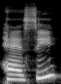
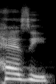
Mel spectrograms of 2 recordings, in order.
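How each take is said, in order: First: The middle consonant is a hissing s sound. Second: The middle consonant is a buzzing z sound. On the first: The speaker calls it wrong. "Pronunciation निकल कर आना चाहिए था हैसी" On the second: The speaker calls it right. "लेकिन यहाँ पर आया है हैजी"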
